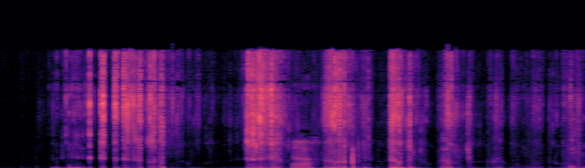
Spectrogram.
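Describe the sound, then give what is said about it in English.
Loud, irregular crunching from chewing a Cheez-It cracker: rapid bursts of crisp, crackly mouth noise in two runs separated by a short pause, with a brief voiced, wavering sound mixed into the second run. “And that's one Cheez-It.”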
